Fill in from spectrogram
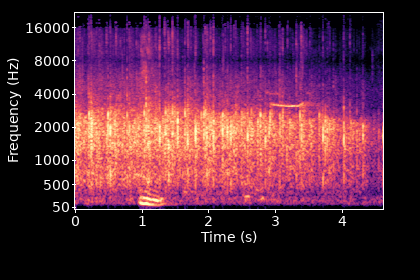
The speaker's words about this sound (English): So will you just welcome her with me with a big round of applause?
